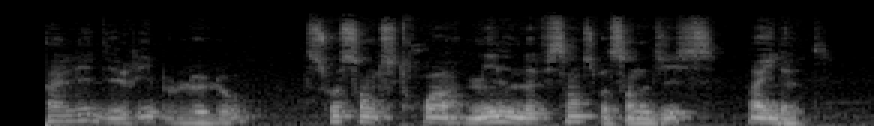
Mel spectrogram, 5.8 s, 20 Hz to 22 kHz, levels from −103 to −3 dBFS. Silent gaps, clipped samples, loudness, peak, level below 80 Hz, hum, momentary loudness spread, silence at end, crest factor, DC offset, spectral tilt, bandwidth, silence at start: none; under 0.1%; -49 LUFS; -30 dBFS; -72 dBFS; none; 13 LU; 0.35 s; 18 dB; under 0.1%; -5.5 dB/octave; 14 kHz; 0.3 s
